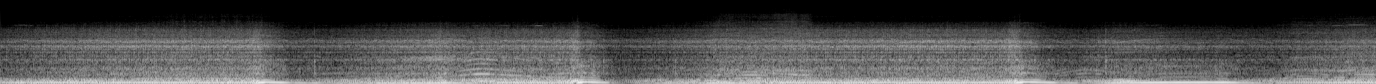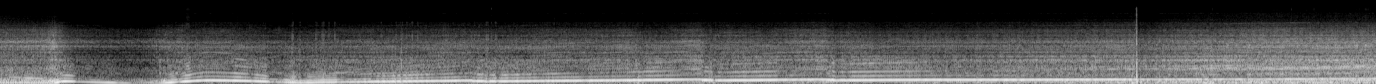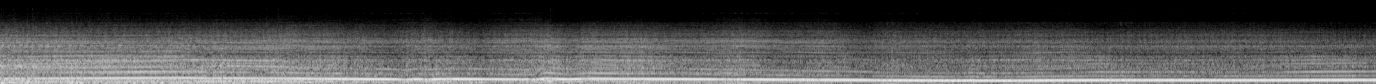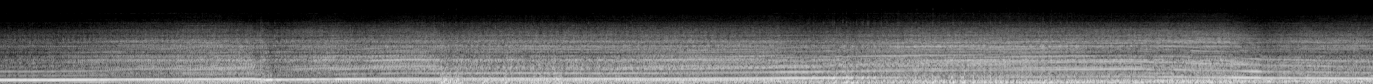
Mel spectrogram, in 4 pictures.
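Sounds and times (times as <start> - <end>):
motorcycle engine revving: 0.0 - 55.0
wind rush: 23.9 - 35.1, 43.7 - 55.0.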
